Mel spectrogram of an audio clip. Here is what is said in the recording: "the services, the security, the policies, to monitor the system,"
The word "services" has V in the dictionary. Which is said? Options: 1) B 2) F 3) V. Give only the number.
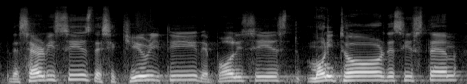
1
